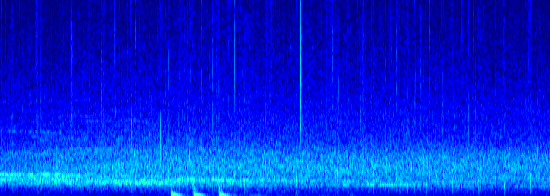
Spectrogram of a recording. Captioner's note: applause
